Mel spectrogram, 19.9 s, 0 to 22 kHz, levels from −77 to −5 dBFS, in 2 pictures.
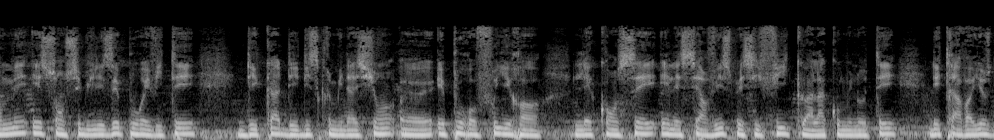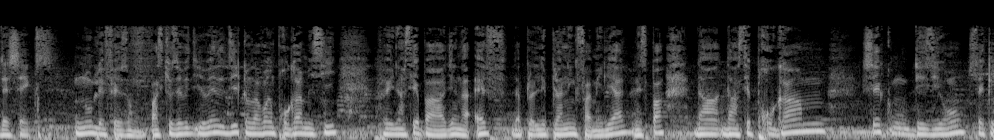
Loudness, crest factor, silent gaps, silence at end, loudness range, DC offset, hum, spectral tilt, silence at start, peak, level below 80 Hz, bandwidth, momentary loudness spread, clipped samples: -25 LUFS; 14 dB; none; 0 s; 1 LU; under 0.1%; none; -5.5 dB/octave; 0 s; -10 dBFS; -40 dBFS; 11.5 kHz; 4 LU; under 0.1%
